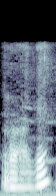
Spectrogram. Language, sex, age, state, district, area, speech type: Santali, male, 30-45, West Bengal, Purulia, rural, spontaneous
